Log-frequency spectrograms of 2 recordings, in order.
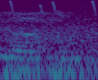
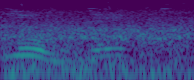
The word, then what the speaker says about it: Louisville: People from Louisville say look. People from not Louisville say you. If you're from Louisville, Say that again? Louisville, Yeah, Louisville. That's how you say it. If you're from Louisville, you say it Louisville. the people that ain't say Louisville. That's right.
